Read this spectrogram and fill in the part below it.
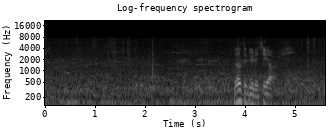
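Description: A brief burst of low pigeon cooing rises for about a second as pigeons land in the dark, over steady background noise, with people talking nearby.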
